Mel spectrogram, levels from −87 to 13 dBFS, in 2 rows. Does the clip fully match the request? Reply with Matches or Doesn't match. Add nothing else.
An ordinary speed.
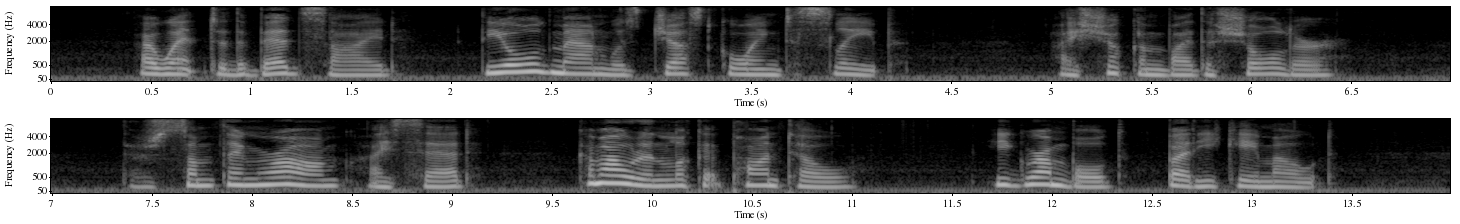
Matches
